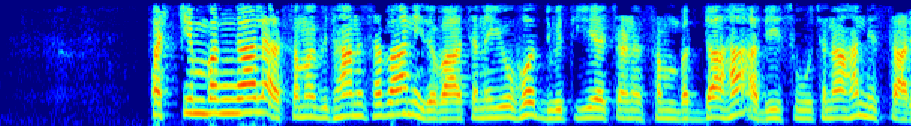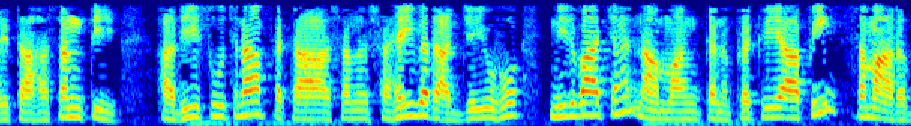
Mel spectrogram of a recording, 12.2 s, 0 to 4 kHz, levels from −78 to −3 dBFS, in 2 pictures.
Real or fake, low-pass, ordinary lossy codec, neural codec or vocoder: real; 3.6 kHz; none; none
